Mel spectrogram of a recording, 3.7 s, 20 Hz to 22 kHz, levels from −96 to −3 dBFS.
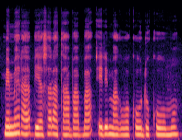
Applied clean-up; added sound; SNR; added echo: none; none; none; none.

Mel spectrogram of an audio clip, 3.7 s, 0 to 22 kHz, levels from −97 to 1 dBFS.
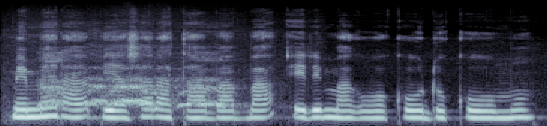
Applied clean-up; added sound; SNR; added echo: none; Chicken, rooster; 9 dB; none.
